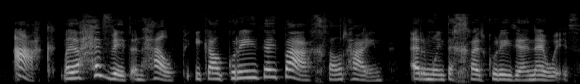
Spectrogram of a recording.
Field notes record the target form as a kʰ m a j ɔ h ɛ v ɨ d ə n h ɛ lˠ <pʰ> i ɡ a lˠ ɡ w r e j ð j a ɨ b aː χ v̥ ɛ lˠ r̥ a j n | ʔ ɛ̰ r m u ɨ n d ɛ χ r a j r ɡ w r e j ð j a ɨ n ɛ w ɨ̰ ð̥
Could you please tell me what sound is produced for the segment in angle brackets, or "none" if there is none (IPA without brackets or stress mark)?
pʰ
